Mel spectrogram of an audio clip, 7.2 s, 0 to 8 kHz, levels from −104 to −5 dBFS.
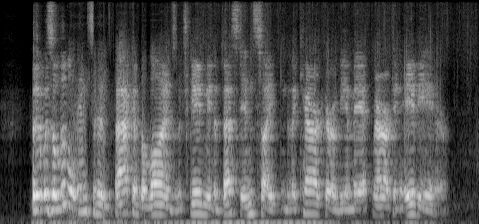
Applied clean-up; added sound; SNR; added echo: neural separator model SepFormer DNS4.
